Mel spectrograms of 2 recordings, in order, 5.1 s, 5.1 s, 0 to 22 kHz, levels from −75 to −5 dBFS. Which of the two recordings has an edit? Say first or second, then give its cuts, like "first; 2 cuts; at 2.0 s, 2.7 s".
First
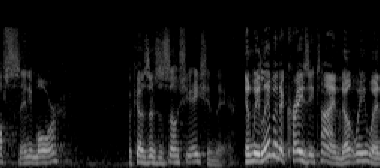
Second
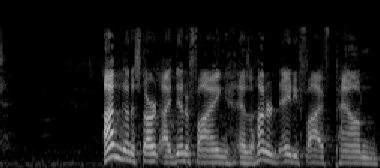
first; 1 cut; at 3.1 s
